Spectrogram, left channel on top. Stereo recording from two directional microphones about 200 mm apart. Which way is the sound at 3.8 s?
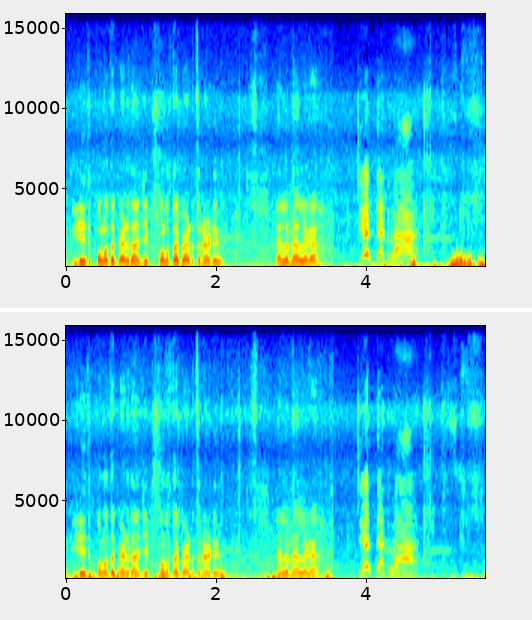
50° right (ahead or behind).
